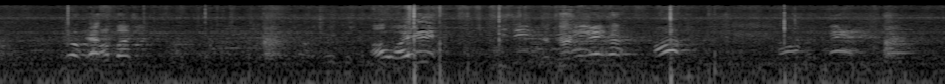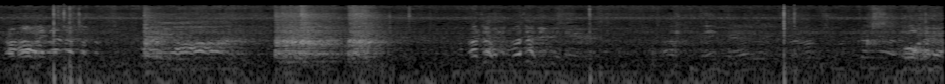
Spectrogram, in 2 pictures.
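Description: Football players shouting and calling to each other during a game, with a few sharp thuds of the ball being kicked, the loudest about five seconds in.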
